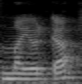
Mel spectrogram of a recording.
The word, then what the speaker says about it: Mallorca: So Mallorca, I should say, because double L is pronounced in Spanish as y, so it's not Mallorca but Mallorca, and I should know because I study and learn Spanish, as you probably know.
